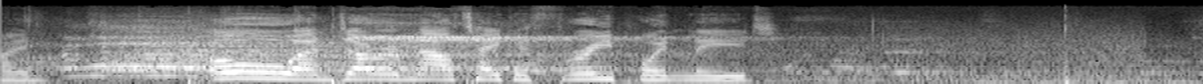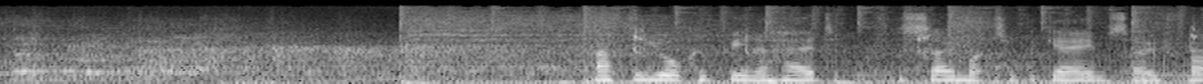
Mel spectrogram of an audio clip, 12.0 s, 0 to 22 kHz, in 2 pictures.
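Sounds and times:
faint players' voices: 0:00.0 - 0:09.1.

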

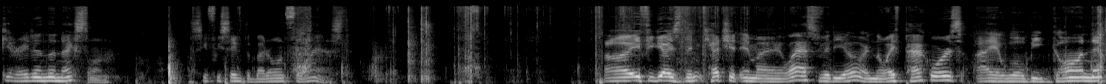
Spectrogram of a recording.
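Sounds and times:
packaging crinkling and tearing: 0:03.6 - 0:07.9.

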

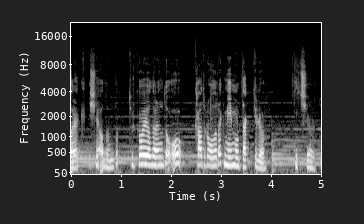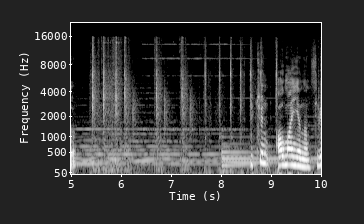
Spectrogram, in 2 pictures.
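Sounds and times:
soft background music: 0:00.0 - 0:10.0
typewriter keys clacking: 0:05.4 - 0:10.0.

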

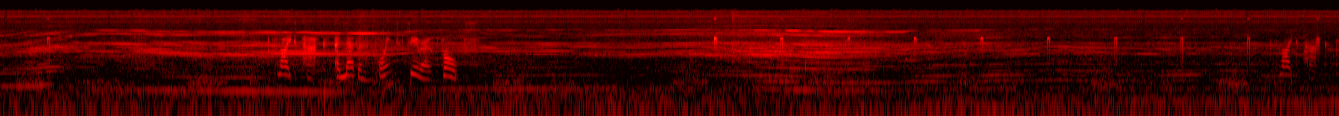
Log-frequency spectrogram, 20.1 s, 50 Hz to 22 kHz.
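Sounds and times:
model plane motor whine: 0:00.0 - 0:20.0.

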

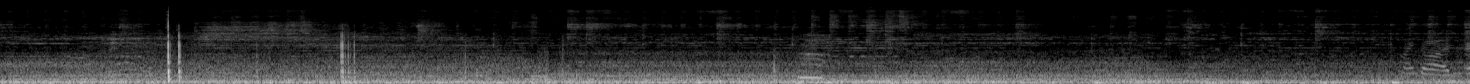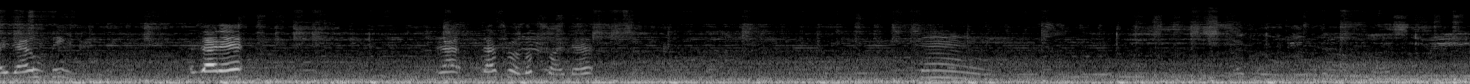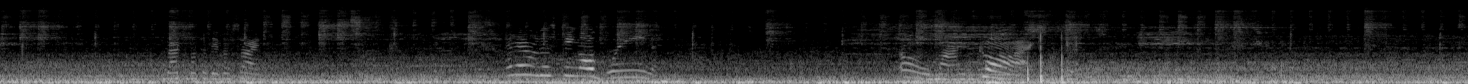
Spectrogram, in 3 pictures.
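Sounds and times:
car road noise rumble: 0:00.0 - 0:44.0
music playing: 0:00.0 - 0:44.0.

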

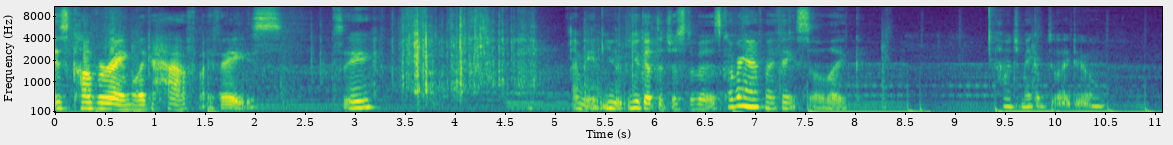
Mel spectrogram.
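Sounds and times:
plastic mask clicks and rustles: 0:02.5 - 0:06.0.

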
